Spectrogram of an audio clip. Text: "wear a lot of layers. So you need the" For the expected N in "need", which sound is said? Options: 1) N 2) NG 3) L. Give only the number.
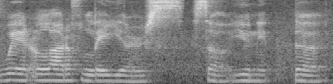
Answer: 1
